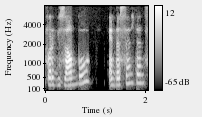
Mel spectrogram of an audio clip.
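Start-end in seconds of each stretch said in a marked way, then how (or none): none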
